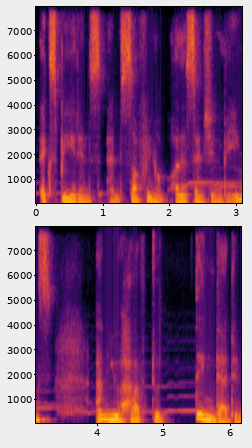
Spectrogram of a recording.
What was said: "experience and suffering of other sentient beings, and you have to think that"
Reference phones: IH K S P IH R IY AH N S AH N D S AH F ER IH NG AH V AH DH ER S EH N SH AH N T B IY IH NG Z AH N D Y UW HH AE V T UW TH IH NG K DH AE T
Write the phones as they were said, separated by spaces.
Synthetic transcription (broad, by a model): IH K S P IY R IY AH N S AH N D S AH F ER IH NG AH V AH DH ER S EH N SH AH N B IY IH NG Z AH N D Y UW HH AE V T UW T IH NG K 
